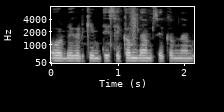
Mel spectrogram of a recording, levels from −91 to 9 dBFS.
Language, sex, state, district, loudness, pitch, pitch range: Maithili, male, Bihar, Begusarai, -19 LUFS, 135 Hz, 135-140 Hz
